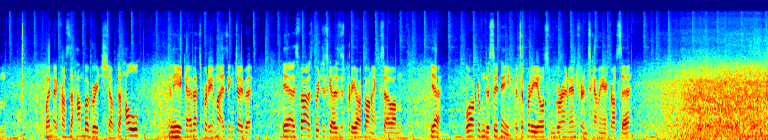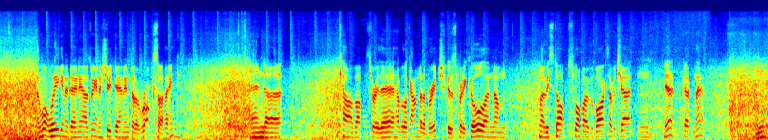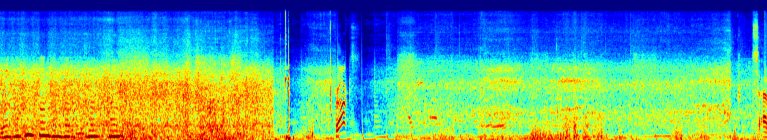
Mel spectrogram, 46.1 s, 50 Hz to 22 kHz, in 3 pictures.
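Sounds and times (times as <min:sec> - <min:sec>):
wind and road noise: 0:00.0 - 0:46.0
motorcycle engine: 0:29.4 - 0:36.8, 0:37.9 - 0:46.0.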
